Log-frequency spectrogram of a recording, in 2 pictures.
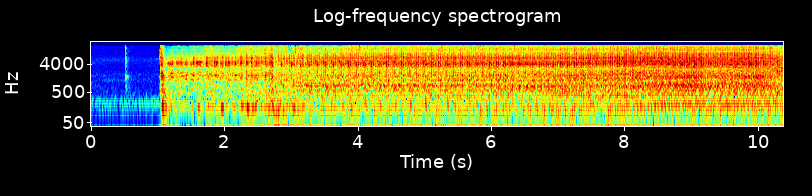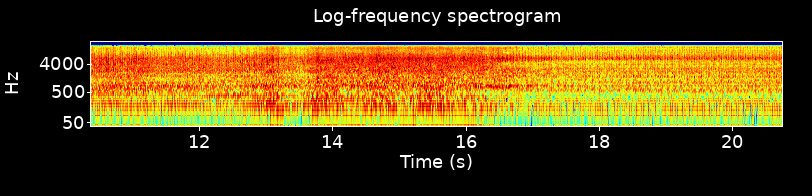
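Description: VW 1600 single-port air-cooled flat-four engine catching and starting about a second in, then idling steadily, its sound shifting briefly a little past halfway.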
